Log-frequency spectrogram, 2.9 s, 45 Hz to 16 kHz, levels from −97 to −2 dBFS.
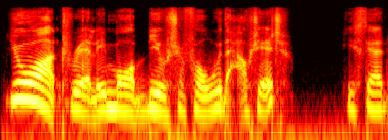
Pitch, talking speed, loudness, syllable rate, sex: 170 Hz, 185 wpm, -18 LUFS, 5.6 syllables/s, female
